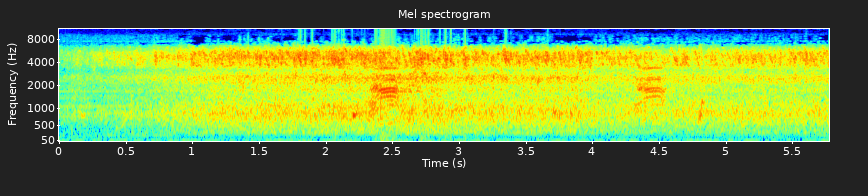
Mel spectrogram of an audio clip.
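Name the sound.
river water rushing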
